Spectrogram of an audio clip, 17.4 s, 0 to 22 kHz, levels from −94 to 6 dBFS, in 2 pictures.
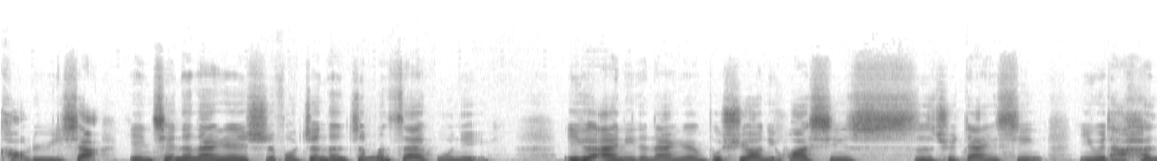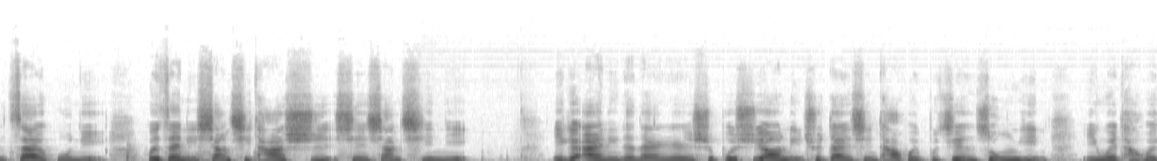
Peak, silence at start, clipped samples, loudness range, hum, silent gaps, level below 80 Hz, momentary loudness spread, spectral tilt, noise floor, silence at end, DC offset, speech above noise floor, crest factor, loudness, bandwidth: -14 dBFS; 0 s; under 0.1%; 2 LU; none; none; -64 dBFS; 9 LU; -4.5 dB/octave; -58 dBFS; 0 s; under 0.1%; 25 dB; 18 dB; -33 LUFS; 14.5 kHz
